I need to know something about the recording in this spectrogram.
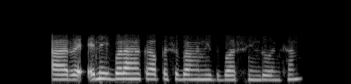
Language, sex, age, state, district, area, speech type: Santali, female, 18-30, Jharkhand, Seraikela Kharsawan, rural, conversation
